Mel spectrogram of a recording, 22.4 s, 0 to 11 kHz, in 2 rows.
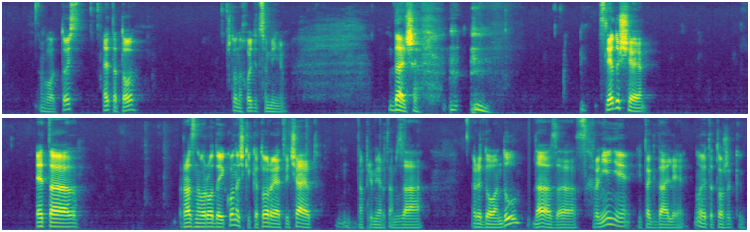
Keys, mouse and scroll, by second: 1.3 click, 3.2 click.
